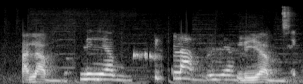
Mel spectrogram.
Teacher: pasara pa rin yung meet up, yung pag-meet ng dalawang labi natin, mga labi natin, pasara siya.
